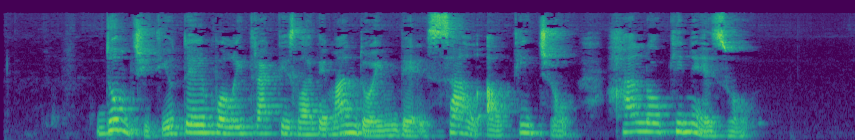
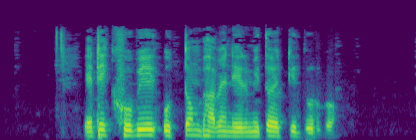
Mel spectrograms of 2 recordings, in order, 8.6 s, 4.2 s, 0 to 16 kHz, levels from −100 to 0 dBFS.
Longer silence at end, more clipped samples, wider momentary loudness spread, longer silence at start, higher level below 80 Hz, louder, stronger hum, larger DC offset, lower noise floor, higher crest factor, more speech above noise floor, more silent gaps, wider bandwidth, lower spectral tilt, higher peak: first, 1.05 s vs 0.85 s; neither; second, 13 LU vs 16 LU; first, 0.95 s vs 0.6 s; second, -64 dBFS vs -52 dBFS; second, -21 LUFS vs -16 LUFS; neither; neither; second, -70 dBFS vs -87 dBFS; first, 22 dB vs 16 dB; second, 47 dB vs 72 dB; neither; first, 11.5 kHz vs 7.8 kHz; second, -2.5 dB/octave vs -6 dB/octave; about the same, -2 dBFS vs -2 dBFS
